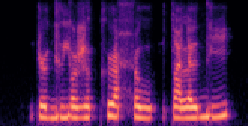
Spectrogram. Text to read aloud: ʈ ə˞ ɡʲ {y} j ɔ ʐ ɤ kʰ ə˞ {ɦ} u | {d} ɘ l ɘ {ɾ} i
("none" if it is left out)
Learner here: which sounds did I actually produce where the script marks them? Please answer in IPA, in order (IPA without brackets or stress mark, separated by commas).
u, ħ, tˤ, d̪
